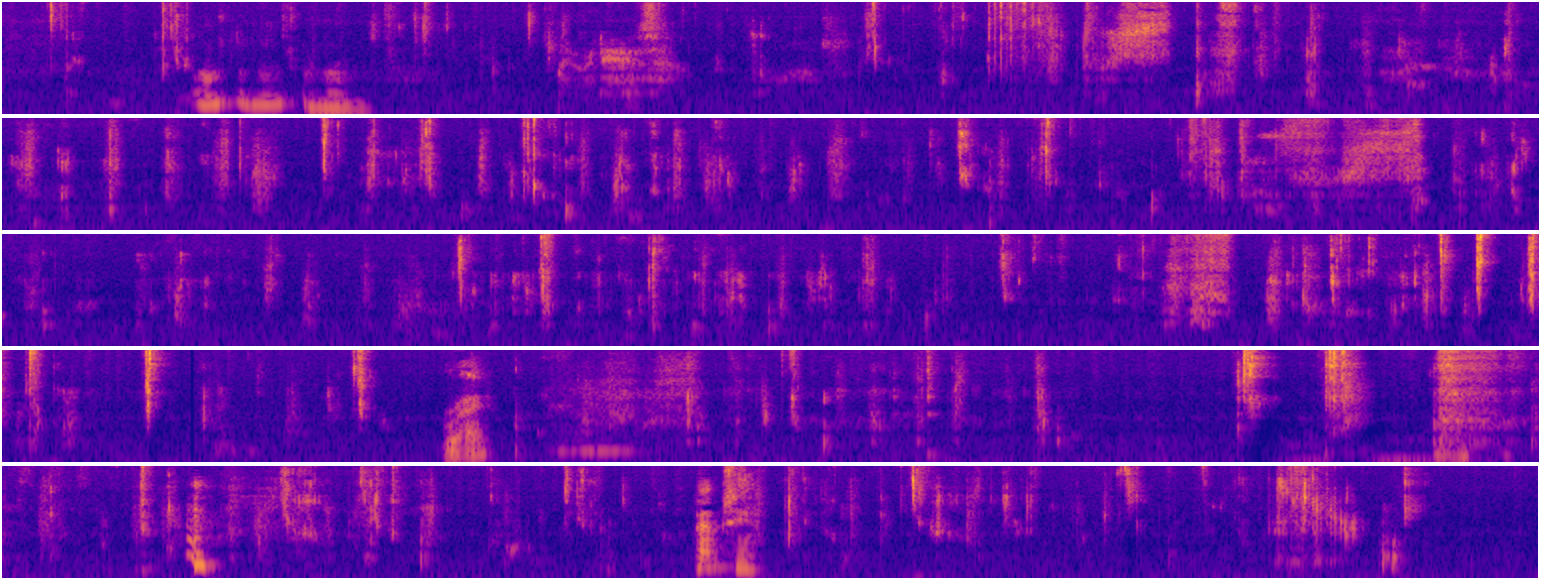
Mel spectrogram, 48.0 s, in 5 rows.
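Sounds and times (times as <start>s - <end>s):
chewing with wet mouth smacks: 4.4s - 31.2s, 38.4s - 42.6s, 43.2s - 47.4s.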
